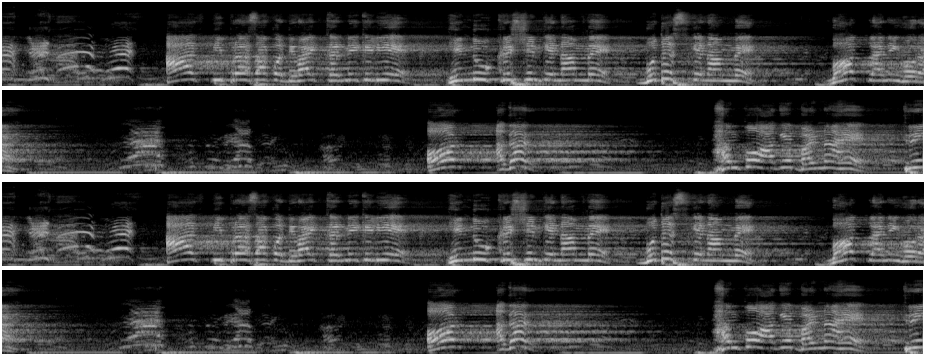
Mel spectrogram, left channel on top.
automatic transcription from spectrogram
आज तिपरासा को डिवाइड करने के लिए हिंदू क्रिश्चियन के नाम में, बुद्धिस्ट के नाम में बहुत प्लानिंग हो रहा है। और अगर हमको आगे बढ़ना है,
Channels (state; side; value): identical; both; correlation 1.00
